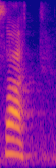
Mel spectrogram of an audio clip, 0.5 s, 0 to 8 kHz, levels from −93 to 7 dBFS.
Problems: background sounds at intervals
